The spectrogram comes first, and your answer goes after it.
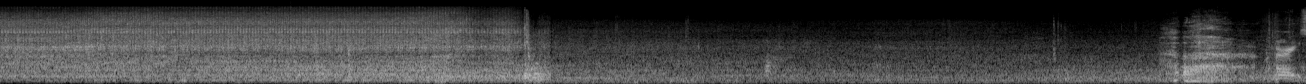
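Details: Ex-police auction Ford Explorer Interceptor or Charger inspected at idle with heater fan on: warm idle runs smooth and even with no knocks, ticks or squeals, then settles quieter; healthy-sounding engine.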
